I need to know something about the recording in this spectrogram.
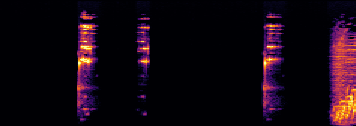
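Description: Short electronic menu chimes sound a few times.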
